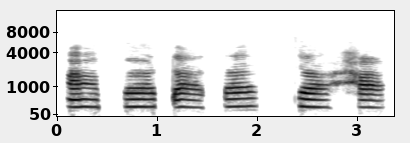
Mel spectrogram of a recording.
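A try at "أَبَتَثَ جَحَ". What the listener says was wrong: Iya, jaknya tebalin dikit nanti ya. Abatasa jaha.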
